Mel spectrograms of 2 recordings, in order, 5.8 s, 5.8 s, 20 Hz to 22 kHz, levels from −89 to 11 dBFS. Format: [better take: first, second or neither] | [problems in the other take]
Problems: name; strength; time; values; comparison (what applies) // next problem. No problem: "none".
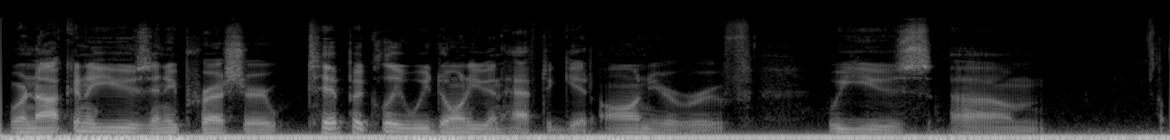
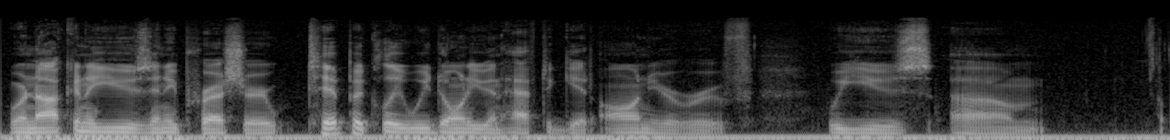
second | low rumble; loud; throughout; 8 dB below the speech; faint in the second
